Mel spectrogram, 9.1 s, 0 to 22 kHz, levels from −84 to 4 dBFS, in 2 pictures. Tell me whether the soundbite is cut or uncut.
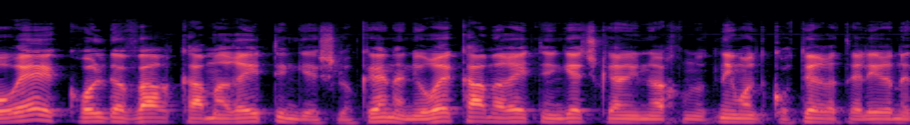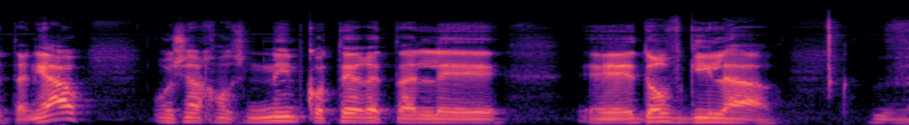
uncut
